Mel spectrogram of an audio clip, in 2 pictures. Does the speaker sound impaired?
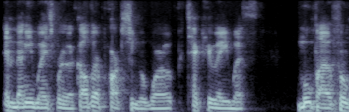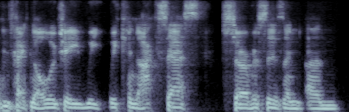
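Yes: cleft lip and palate; congenital.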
